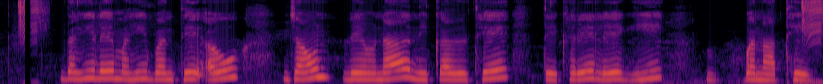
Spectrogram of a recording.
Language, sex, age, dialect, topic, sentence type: Chhattisgarhi, female, 18-24, Western/Budati/Khatahi, agriculture, statement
